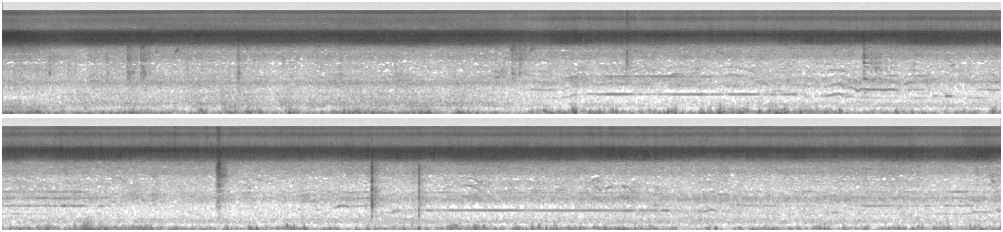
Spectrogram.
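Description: Steady high-pitched chorus of forest insects, with a low rumble on the microphone and a few faint clicks.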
